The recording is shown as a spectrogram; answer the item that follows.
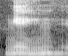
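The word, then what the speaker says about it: Ayin: So this section of Ngain is sort of how you say it. There's a ng on front of that, sort of clear your throat.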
